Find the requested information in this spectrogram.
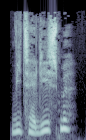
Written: vitalisme

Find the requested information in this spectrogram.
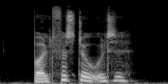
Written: boldforståelse

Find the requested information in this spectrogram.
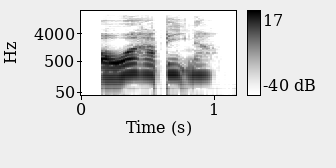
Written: overrabbiner

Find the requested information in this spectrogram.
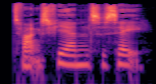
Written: tvangsfjernelsessag

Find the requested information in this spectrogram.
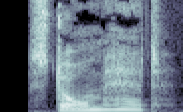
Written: stormhat

